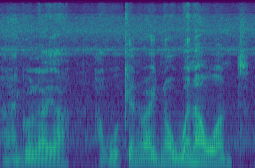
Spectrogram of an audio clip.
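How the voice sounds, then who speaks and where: Steady background noise sits behind this interview guest, a soca singer and DJ in his fifties with a Trinidadian accent. His medium-pitched voice moves a little fast as he chats casually, speaking emphatically and circling back to the same phrases often.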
